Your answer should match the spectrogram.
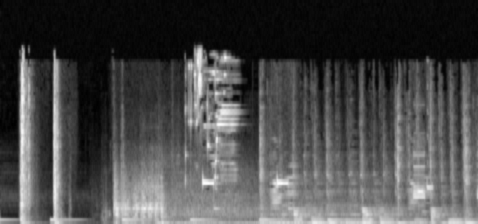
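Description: A taxi engine cranks and starts, then runs steadily as the car drives off, mixed with a bright musical jingle and light clinking tones.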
